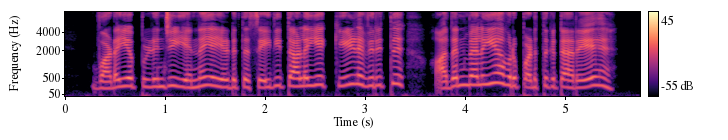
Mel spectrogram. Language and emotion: Tamil, disgusted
